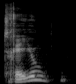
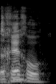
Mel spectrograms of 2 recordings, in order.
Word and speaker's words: Trejo: Ja, hier Danny äh, Trejo. – Oder Danny Trejo, genau. Trejo, Trejo, genau. Ja, Entschuldigung, Spanisch, dann wird, wird auch Trejo ausgesprochen.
